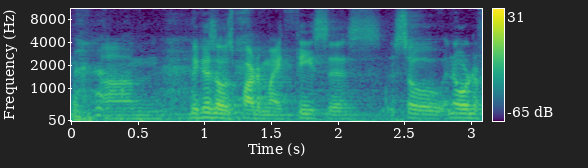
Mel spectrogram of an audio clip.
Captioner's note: laughs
